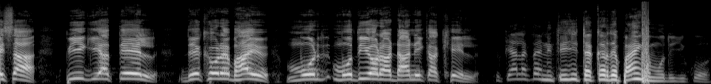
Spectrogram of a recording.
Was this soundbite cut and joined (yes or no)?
no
